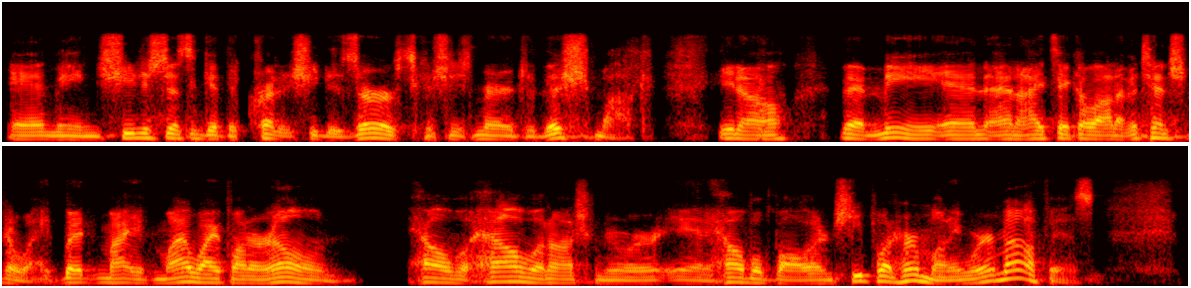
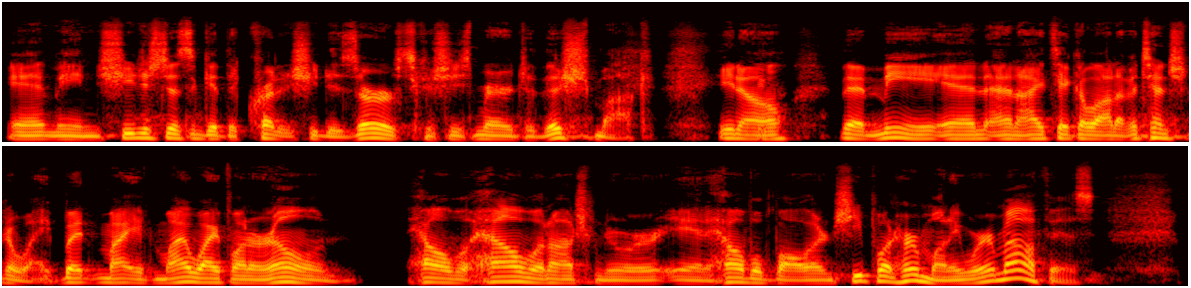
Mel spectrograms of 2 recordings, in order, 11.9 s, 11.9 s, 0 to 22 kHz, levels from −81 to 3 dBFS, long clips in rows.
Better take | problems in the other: second | garbled, watery; badly; nothing above 8 kHz

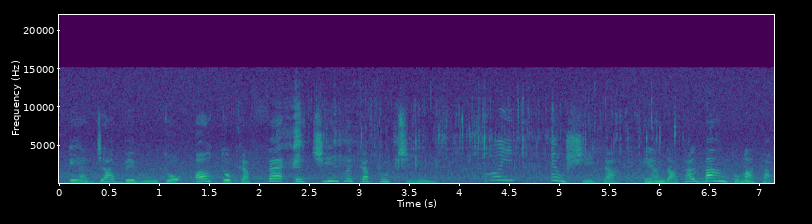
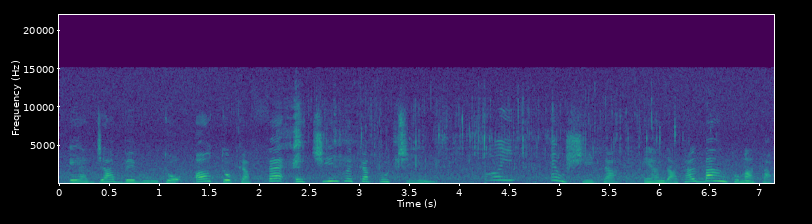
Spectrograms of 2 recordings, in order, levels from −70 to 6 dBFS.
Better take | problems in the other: neither | hiss; loud; throughout; 6 dB below the speech; the same in both

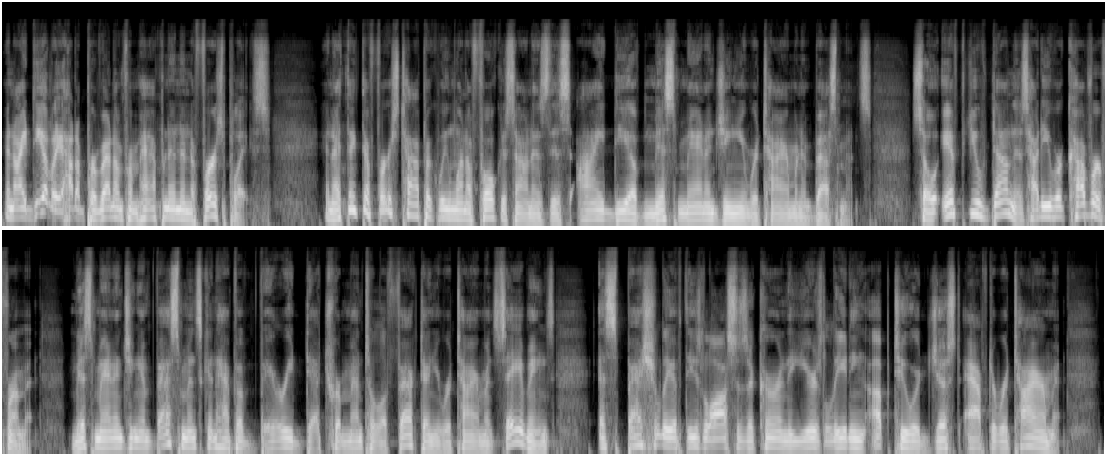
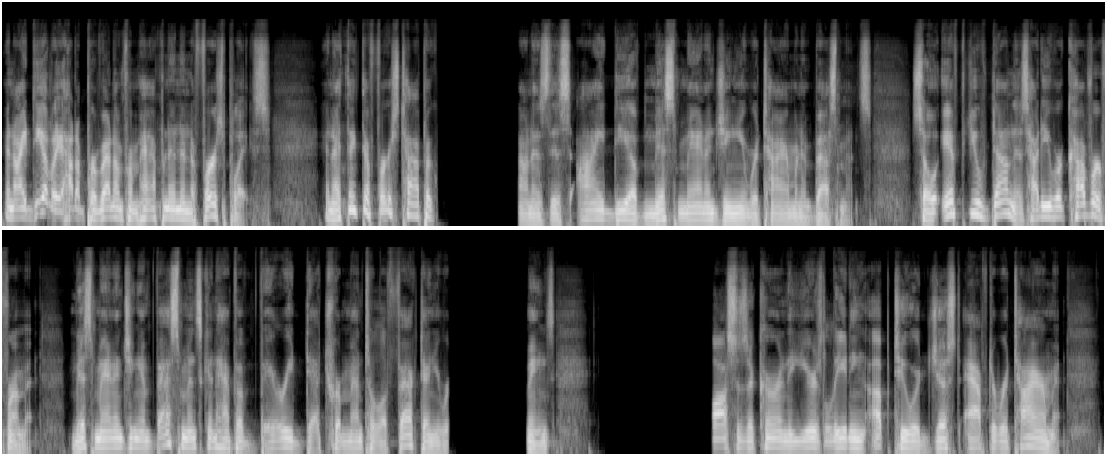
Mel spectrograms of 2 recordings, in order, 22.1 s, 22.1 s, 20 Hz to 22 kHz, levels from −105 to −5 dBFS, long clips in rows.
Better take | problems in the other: first | audio cutting out; at 4.5 s for 1 s, at 16 s for 1 s and at 17 s for 1 s

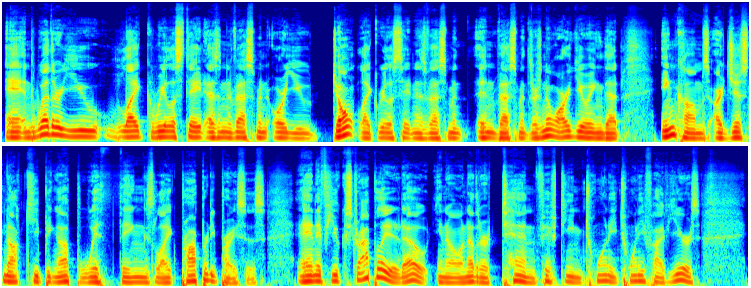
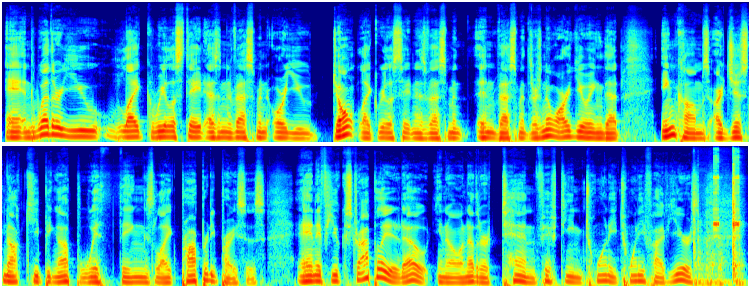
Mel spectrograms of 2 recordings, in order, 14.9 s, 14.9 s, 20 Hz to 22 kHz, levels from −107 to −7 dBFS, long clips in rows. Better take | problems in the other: first | keyboard typing; loud; at 14 s; peak 2 dB above the speech

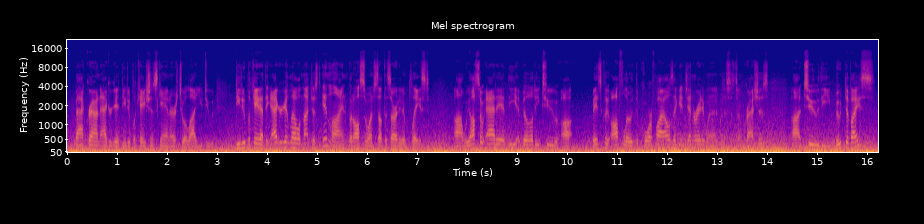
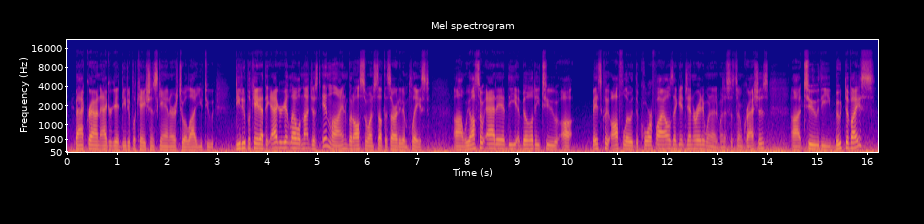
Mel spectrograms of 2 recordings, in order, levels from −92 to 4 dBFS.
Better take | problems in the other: second | low rumble; loud; throughout; 9 dB below the speech; faint in the second

